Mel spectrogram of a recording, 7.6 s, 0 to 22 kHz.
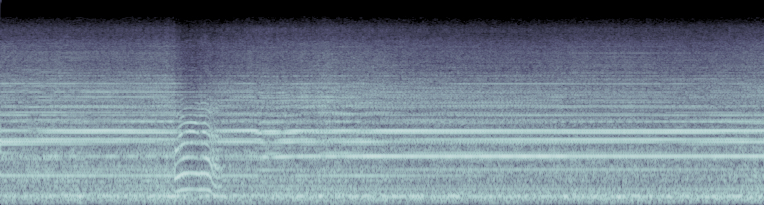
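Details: Worn Monarch 10EE precision lathe with its original motor-generator drive and exciter, spindle run around 400 RPM and in reverse: a steady, loud, rough multi-tone whine with a brief pitch dip as speed changes, pointing to worn motor-generator bearings.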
